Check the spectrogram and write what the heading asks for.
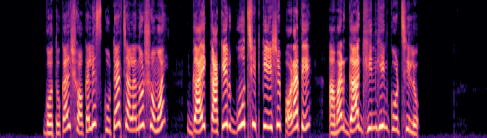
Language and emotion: Bengali, disgusted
